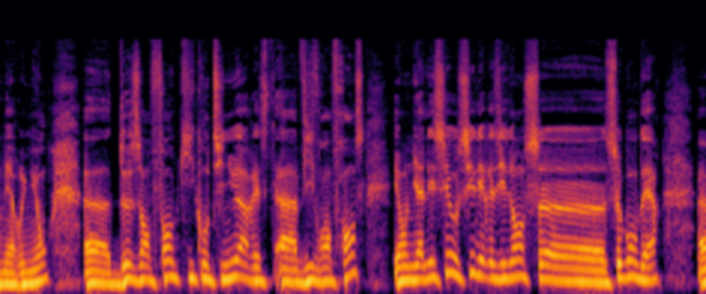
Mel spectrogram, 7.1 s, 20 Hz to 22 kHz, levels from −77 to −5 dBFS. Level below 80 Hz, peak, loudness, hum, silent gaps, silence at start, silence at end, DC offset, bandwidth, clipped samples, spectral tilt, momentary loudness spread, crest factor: -50 dBFS; -4 dBFS; -18 LUFS; none; none; 0 s; 0 s; under 0.1%; 14 kHz; under 0.1%; -5.5 dB/octave; 4 LU; 14 dB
